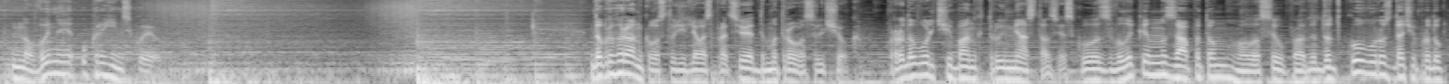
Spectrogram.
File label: Ukrainian News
